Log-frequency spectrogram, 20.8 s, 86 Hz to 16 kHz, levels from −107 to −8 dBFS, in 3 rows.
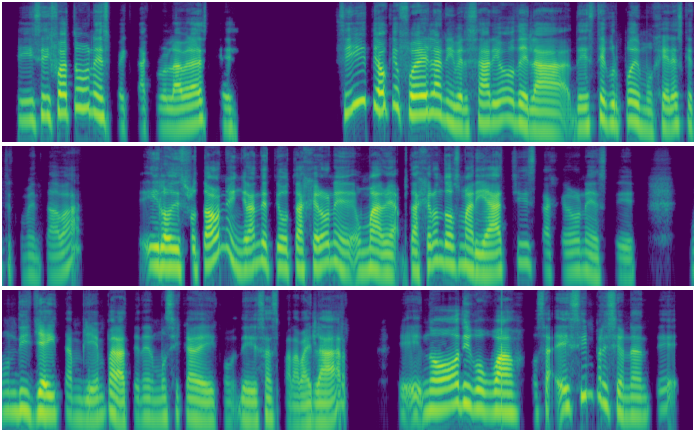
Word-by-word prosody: Y 195 0 -7
sí, 230 +4 -2
fue 255 +3 +4
todo 310 +4 -1
un 310 - -2
espectáculo, 155 - -5
la 145 0 +2
verdad 165 +3 +3
es 195 - -2
que 150 -3 -10 1.0
Sí, 345 +10 +1
te 335 - -2
digo 275 - +8
que 325 -2 -3
fue 240 -2 +6
el 255 - +2
aniversario 180 -1 +1
de 180 -3 +1
la 135 -2 +3
de 155 - -5
este 165 +6 -2
grupo 175 +1 -4
de 185 - +2
mujeres 155 +3 -5
que 160 - -9
te - - -22
comentaba 130 - -11 0.6
y 185 0 -1
lo 175 -1 +6
disfrutaron 180 - +2
en 205 - -4
grande. 170 +6 +1
Te 180 -1 -5
digo, 170 - -1
trajeron, 175 +5 0
eh, 165 -7 -3
un 150 - -9
maria 155 -4 +3
trajeron 190 +8 -3
2 195 -2 0
mariachis, 165 +4 0
trajeron, 150 0 -12
este, 125 -2 -13 0.5
un 175 +2 -10
DJ 165 -3 +2
también 135 -2 -8
para 125 - +4
tener 140 +1 -11
música 140 +1 -6
de 125 -2 -2
como 125 -1 -20
de 130 -3 -6
esas 130 +2 -8
para 110 -3 -10
bailar, 115 +2 -1 0.5
eh - - -8
eh, - - -5
no 190 +5 +4
digo: 220 -5 +1
"Guau". 170 -2 +5
O 160 - -20
sea, 165 - -5
es 205 +7 -2
impresionante 185 - -5
165 Hz, 185 wpm, -24 LUFS, 145-195 Hz, 1.0 s, digo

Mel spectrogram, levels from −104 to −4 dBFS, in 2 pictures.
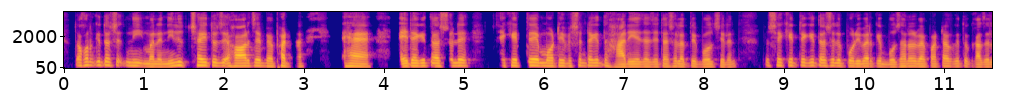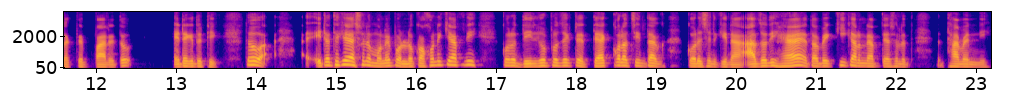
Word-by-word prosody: তখন 165 +3 +1
কিন্তু 185 0 0
আস - - -8 0.2
নি 155 - +2 0.2
মানে 120 -1 +1
নিরুৎসাহিত 165 +1 +2
যে - - +3
হওয়ার 140 0 +7
যে 155 - +3
ব্যাপারটা 125 -1 0 0.6
হ্যাঁ। 130 -3 +5 0.5
এটা 145 +2 +4
কিন্তু 145 0 -1
আসলে 155 +2 0 0.5
সেক্ষেত্রে 155 +2 0 0.2
মোটিভেশনটা 145 +2 -1
কিন্তু 150 0 -4
হারিয়ে 120 +2 +2
যায়, 120 -2 -2
যেটা 120 +1 -3
আসলে 130 0 -3
আপনি 130 - -3
বলছিলেন। 115 -1 -3 0.4
তো - - -12
সেক্ষেত্রে 160 -1 -2
কিন্তু 160 -1 -3
আসলে 150 -1 -1
পরিবারকে 130 -1 0
বোঝানোর 130 +3 -1
ব্যাপারটাও 125 +1 -1
কিন্তু 130 +1 -5
কাজে 110 +1 0
লাগতে 115 +2 -5 0.2
পারে। 105 -1 +3
তো - - +2 0.7
এটা 135 - +1
কিন্তু 130 0 -1
ঠিক। - - -5 0.4
তো - - +3 0.2
আ - - -16 0.7
এটা 175 - +2
থেকে 205 +2 +4
আসলে 190 +1 -1
মনে 140 +3 +1
পড়ল, 130 -4 +1
কখনই 170 +8 0
কি - - 0
আপনি 195 +2 -3 0.4
কোনো 160 -1 +2
দীর্ঘ 130 +1 +1 0.2
প্রজেক্টে, 155 -1 0 0.2
ত্যাগ 140 +1 +5
করার 160 -3 +3
চিন্তা 145 -1 0 0.5
করেছেন 130 0 0
কিনা? 110 -2 0 0.2
আর 120 - +7
যদি 150 +2 +2
হ্যাঁ, 155 +6 +7
তবে 135 +1 +2
কি 170 - -4
কারণে 145 -4 +2
আপনি 130 +1 -12
আসলে 120 -1 -6 0.6
থামেননি? 120 -5 0
135 Hz, 170 wpm, -24 LUFS, 125-155 Hz, 0.7 s, হওয়ার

